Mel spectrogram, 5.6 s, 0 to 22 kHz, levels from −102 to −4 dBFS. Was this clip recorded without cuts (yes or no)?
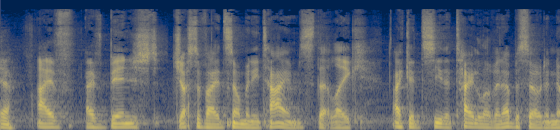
no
